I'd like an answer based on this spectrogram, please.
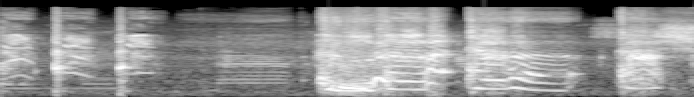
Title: Cough attack to one thing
